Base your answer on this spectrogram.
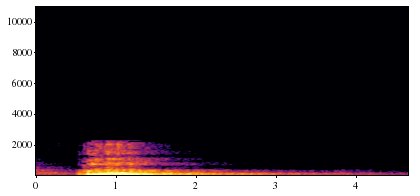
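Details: Siberian Husky. A single Siberian Husky bark, slowed so it stretches into a low, booming roar lasting over a second. It starts abruptly, then fades away into quiet room noise.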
